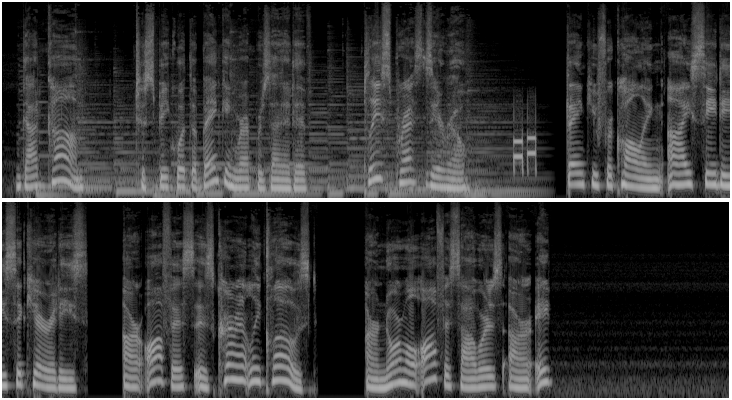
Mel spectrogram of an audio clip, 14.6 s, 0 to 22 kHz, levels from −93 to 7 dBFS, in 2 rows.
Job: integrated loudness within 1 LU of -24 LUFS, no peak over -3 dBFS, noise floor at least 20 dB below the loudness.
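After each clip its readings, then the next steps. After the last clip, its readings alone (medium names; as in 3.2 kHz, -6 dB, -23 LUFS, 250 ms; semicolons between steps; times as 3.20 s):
clipped samples 0.4%; clipping level -23.0 dBFS; loudness -32.5 LUFS; peak level -23.0 dBFS; loudness target -24.0 LUFS
-> clip repair -23 dBFS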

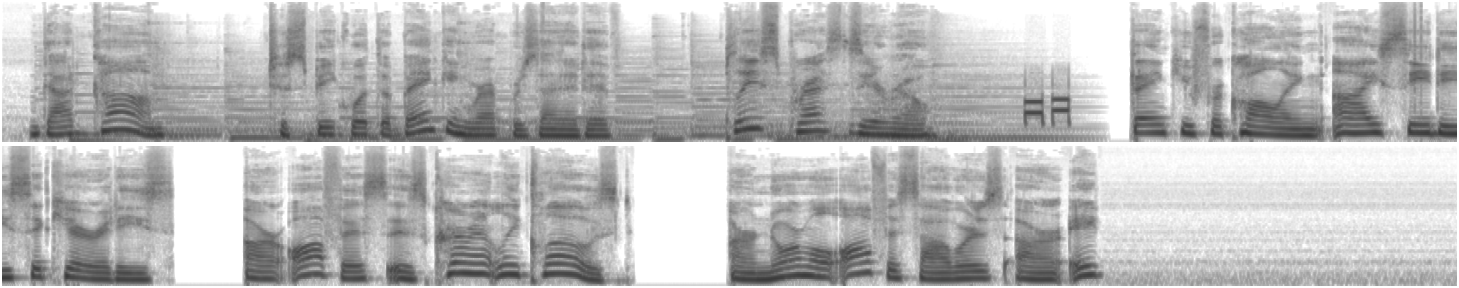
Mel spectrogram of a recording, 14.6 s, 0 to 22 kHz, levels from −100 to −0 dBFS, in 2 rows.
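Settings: clipped samples 0.0%; loudness -32.5 LUFS; peak level -14.0 dBFS; loudness target -24.0 LUFS
-> trim +8.5 dB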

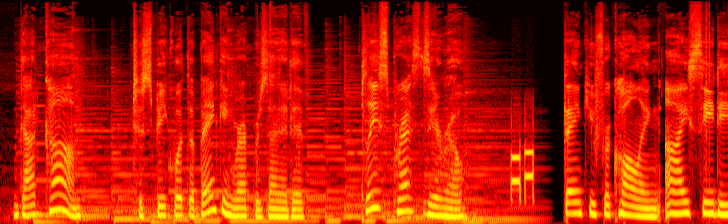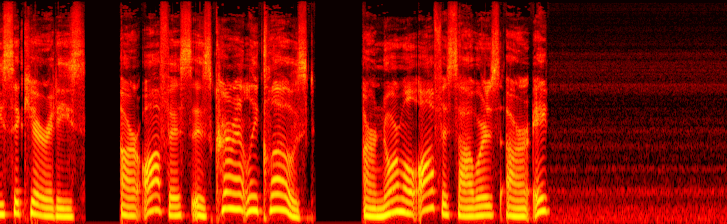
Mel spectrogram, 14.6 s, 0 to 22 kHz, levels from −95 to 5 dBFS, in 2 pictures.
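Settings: loudness -24.0 LUFS; peak level -5.5 dBFS; noise floor -78 dBFS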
